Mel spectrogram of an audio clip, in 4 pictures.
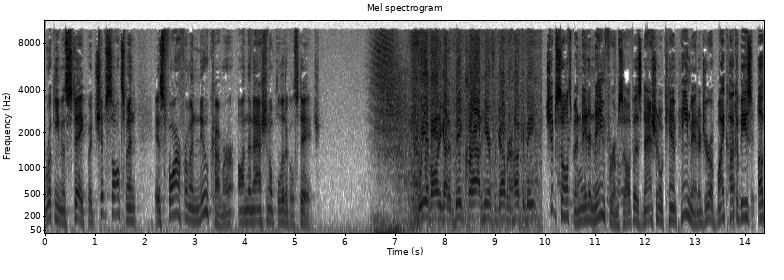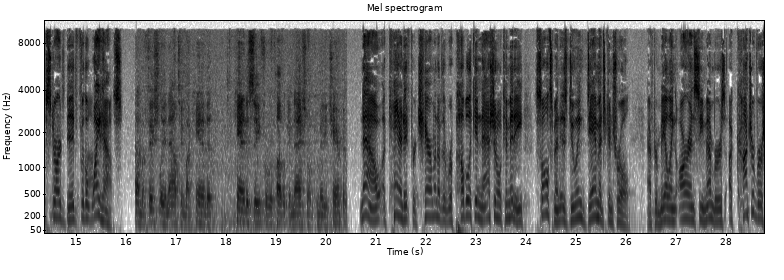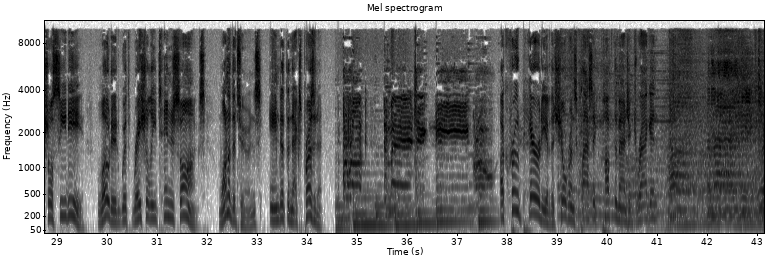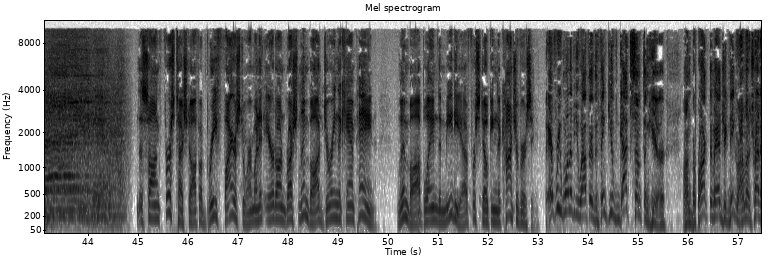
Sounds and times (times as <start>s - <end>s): Male speech, man speaking: 0.0s - 5.5s, 7.4s - 34.9s, 37.4s - 41.0s, 45.0s - 57.4s
Narration, monologue: 0.0s - 35.5s, 37.8s - 41.2s, 44.9s - 57.4s.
